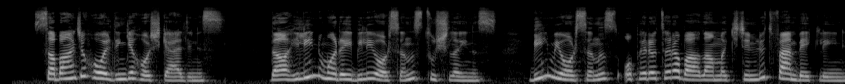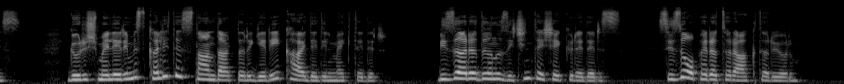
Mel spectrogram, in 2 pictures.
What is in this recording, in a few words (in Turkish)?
REKLAM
